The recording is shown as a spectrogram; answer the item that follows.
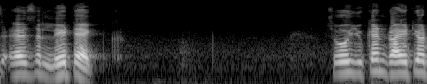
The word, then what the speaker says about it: LaTeX: So it's pronounced as a LaTeX.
